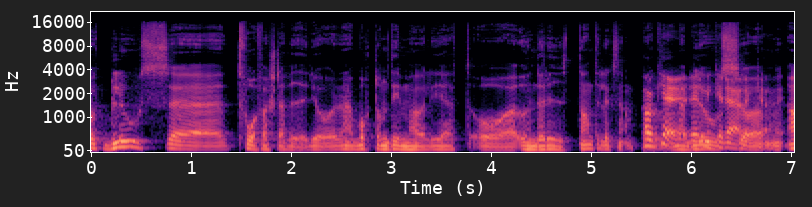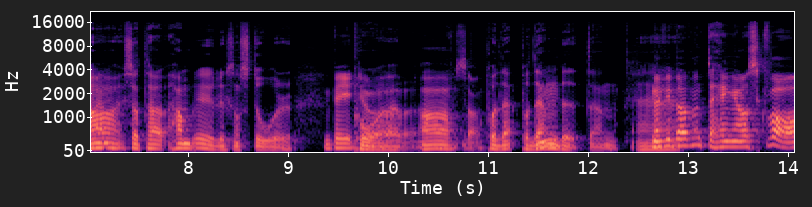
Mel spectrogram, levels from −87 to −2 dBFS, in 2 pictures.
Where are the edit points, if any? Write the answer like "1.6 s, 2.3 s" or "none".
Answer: 12.4 s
